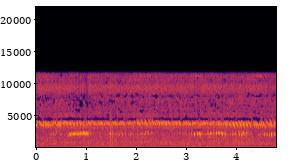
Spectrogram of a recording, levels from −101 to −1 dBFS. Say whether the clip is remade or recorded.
recorded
